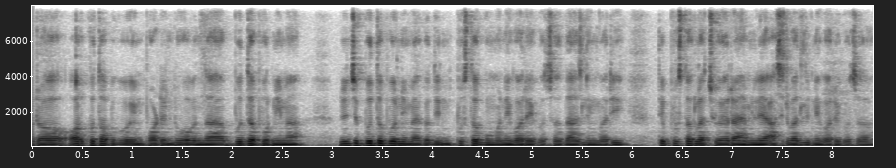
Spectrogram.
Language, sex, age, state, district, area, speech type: Nepali, male, 18-30, West Bengal, Darjeeling, rural, spontaneous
